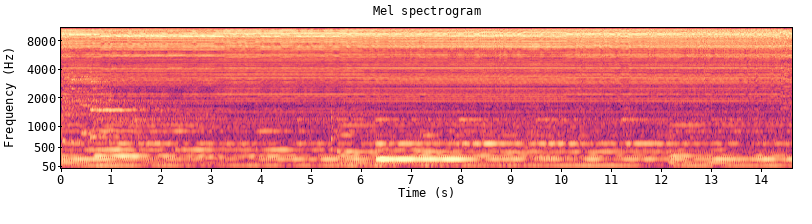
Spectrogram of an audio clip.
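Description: Electric tattoo machine buzzing steadily as it works ink into skin, with music underneath.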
